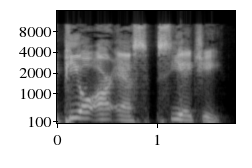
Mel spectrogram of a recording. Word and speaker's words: Porsche: P O R S C H E. Porsche. Pora. Porsche. It's two syllables. It's Porsche.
